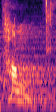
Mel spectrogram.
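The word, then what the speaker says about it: thumb: ये जो अंगूठा है इसको कहते हैं थंब थंब ना की थंब इसमें एम के बाद भी है तो बी आपका इसमें साइलेंट है इसको हम पढ़ेंगे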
